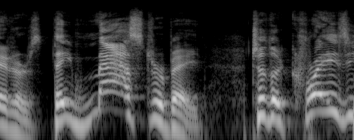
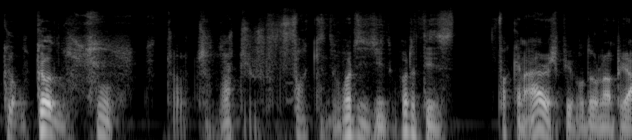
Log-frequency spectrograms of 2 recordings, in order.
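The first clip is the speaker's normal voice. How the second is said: fast muttered aside; 12 semitones lower, 9 dB quieter than usual. Real, not acted.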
